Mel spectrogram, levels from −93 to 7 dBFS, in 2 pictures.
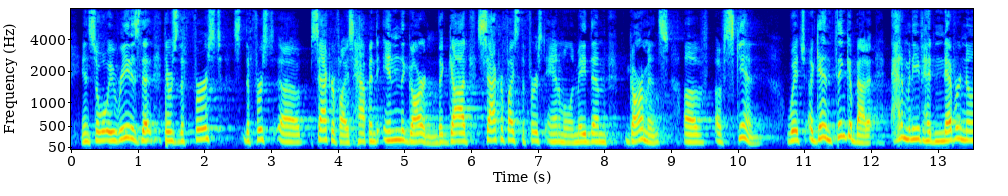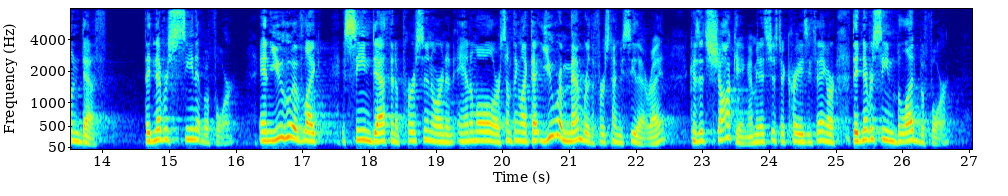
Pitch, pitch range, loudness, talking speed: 185 Hz, 165-205 Hz, -27 LUFS, 205 wpm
